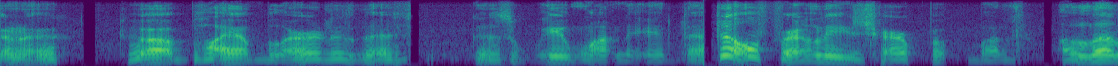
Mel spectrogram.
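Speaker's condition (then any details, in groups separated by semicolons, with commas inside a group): Cerebellar ataxia from brain tumour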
